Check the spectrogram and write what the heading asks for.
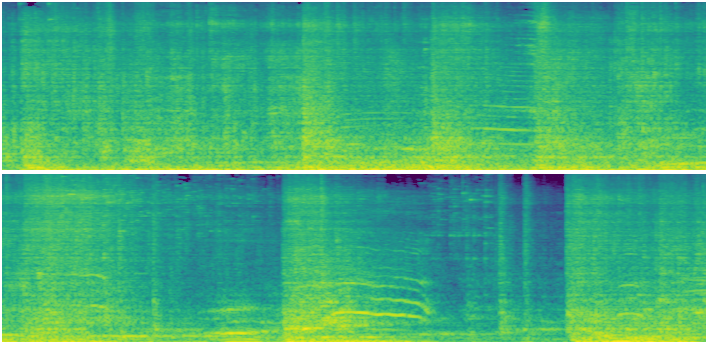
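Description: A film soundtrack played loud through a home-theatre surround system and picked up in the room: music over a deep, steady low rumble, with gliding tones and sharp hits. It drops briefly about twelve seconds in, then comes back up.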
